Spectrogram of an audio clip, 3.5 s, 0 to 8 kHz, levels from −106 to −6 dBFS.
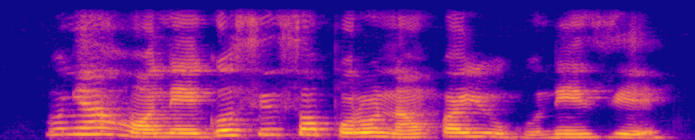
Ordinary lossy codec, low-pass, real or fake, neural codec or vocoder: none; 7.2 kHz; real; none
